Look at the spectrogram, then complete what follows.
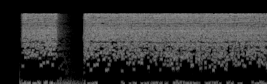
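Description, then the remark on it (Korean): A loud, steady hiss of insecticide spraying from a pressurized can, a method of mosquito control: a short burst, a brief break, then a longer continuous spray, with faint low rhythmic ticking underneath. “살충제는 효과적으로 모기를 통제할 방법 가운데 하나입니다. 하지만 살충제 살포에는 단점들이 있습니다.”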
